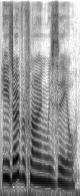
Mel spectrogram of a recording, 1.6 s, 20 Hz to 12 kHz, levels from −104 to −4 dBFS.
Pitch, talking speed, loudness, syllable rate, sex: 200 Hz, 190 wpm, -14 LUFS, 5.3 syllables/s, female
